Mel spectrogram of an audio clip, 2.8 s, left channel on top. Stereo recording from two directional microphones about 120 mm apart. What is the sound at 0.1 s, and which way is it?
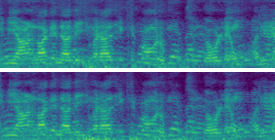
A man's voice, 30° right (ahead or behind).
